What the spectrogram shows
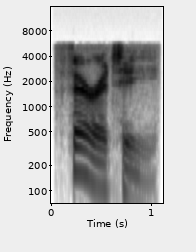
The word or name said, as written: ferrety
